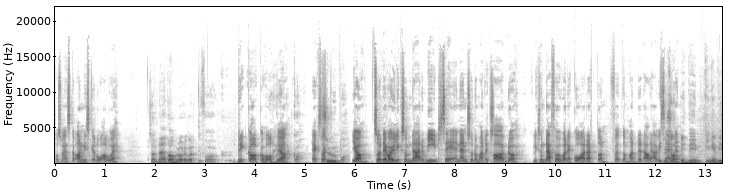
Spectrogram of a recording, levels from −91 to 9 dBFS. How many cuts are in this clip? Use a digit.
3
